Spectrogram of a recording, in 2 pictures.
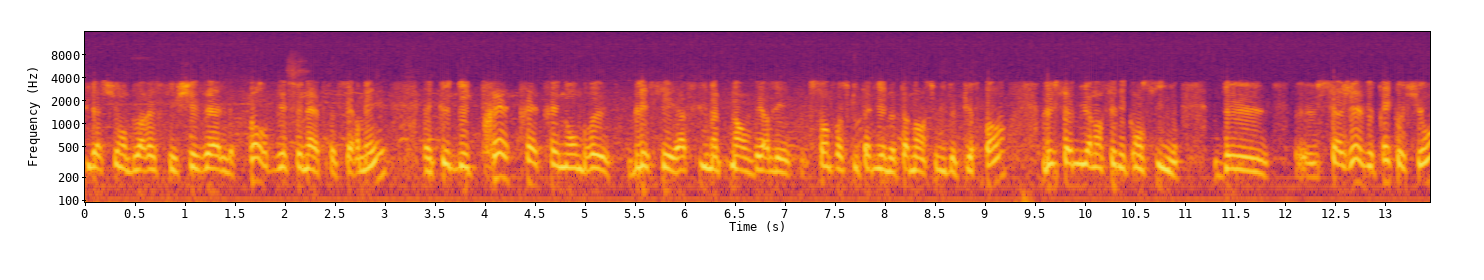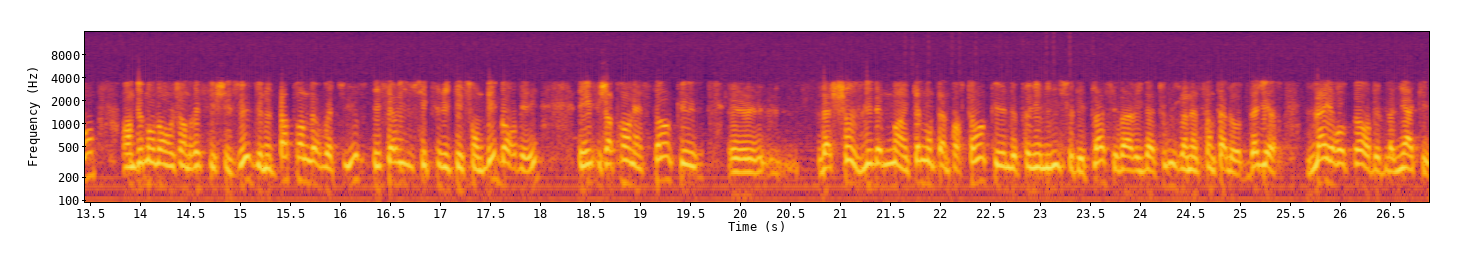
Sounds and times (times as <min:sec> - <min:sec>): Speech: 0:00.0 - 0:26.8.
